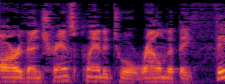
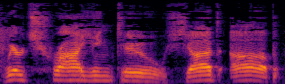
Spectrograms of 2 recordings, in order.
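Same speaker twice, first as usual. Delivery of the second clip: very slow, drawn-out comeback; lightly voiced slow retort; 4 semitones higher, much slower than usual. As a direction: stretch it out in mock annoyance. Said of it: "they're like".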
